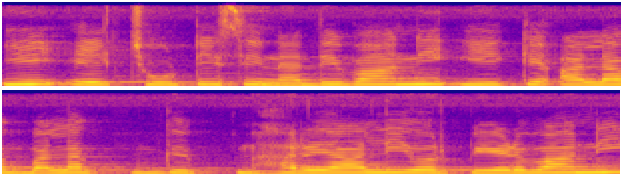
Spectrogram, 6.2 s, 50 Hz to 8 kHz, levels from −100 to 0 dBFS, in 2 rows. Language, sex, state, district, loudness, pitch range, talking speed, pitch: Hindi, female, Bihar, Darbhanga, -14 LUFS, 235-255 Hz, 115 wpm, 245 Hz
